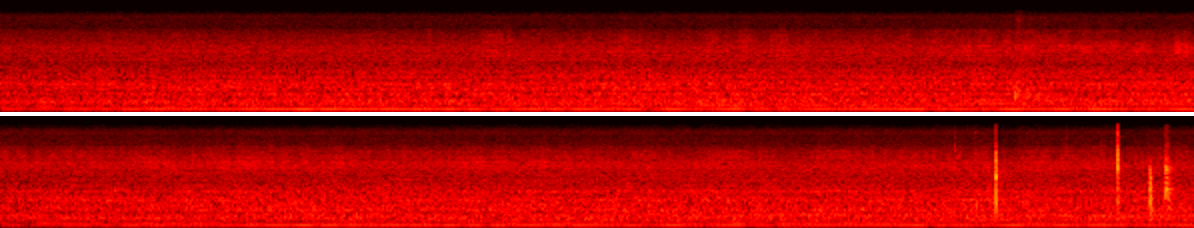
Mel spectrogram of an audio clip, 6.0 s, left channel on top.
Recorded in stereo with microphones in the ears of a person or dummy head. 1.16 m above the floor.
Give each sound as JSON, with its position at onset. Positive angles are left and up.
{"t": 0.0, "sound": "a fan", "side_deg": -55, "distance_m": 6.0}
